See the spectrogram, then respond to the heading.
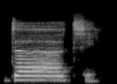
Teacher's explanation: Vous remarquerez que quand on prononce cette consonne, on ne prononce pas, en anglais britannique, la lettre R. D'accord? C'est simplement une voyelle longue. Dirty. Si vous écoutez parler des Américains, vous aurez l'impression qu'il y a quand même un petit son R qui vient se placer avec la voyelle.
